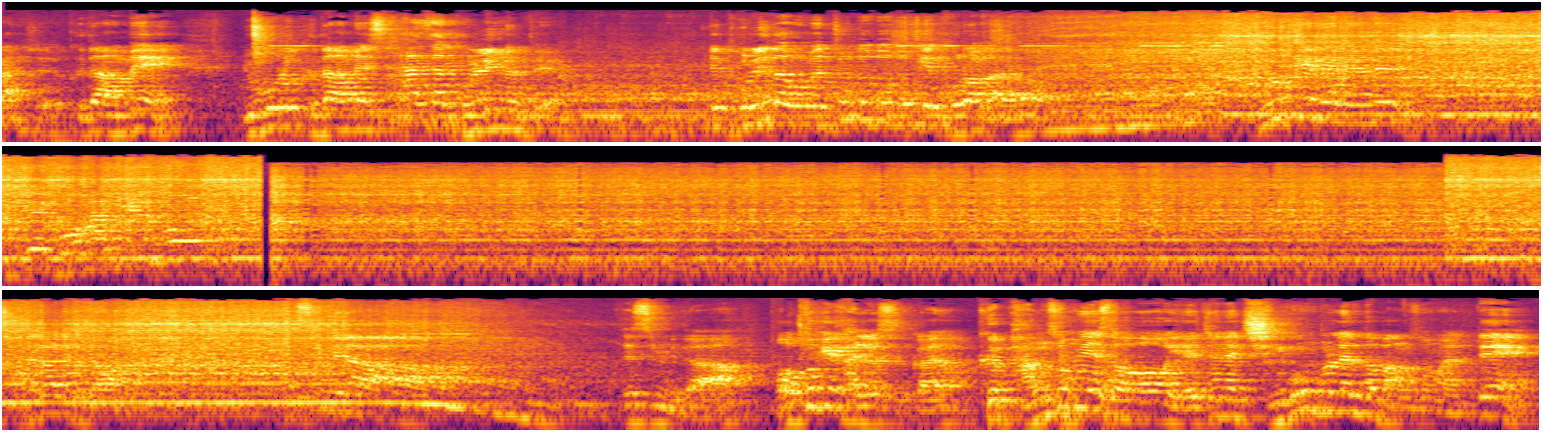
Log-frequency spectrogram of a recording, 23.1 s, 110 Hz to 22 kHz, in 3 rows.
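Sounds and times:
blender motor whining: 1.8 - 18.6.

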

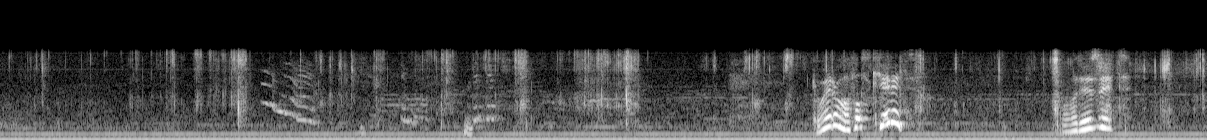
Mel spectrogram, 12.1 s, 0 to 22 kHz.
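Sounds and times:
tissue paper crinkling: 0.0 - 12.0
dog whining: 2.4 - 6.1.

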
